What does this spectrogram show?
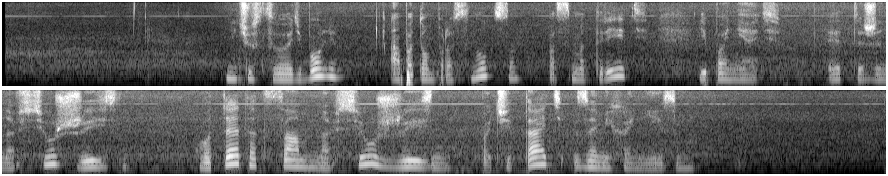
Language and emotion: Russian, neutral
